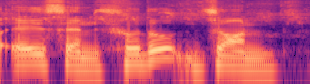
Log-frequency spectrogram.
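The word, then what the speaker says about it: John: এইচ এখানে আছে তো এইচ এর উচ্চারণ কিন্তু হবে না সাইলেন্ট থাকবে জে ও এইচ এন শুধু জন জহন নয় জন হিট মি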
